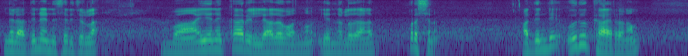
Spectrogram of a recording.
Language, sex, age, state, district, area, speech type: Malayalam, male, 60+, Kerala, Kottayam, rural, spontaneous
